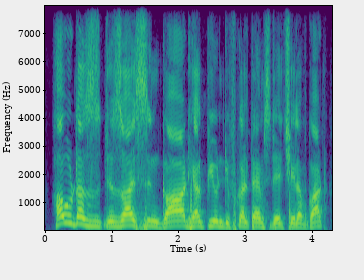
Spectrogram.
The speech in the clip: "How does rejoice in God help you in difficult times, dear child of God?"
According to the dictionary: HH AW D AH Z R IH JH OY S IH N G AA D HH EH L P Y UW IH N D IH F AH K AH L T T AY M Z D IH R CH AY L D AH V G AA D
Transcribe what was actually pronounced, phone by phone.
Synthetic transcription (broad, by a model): HH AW D AH Z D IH Z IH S IH N G AA D HH EH L P Y UW IH N D IH F AH K AH L T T AY M S D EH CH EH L AH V G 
